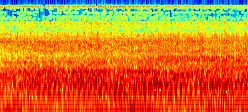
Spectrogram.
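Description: A decades-old metal lathe in Doboj, used to make unique rings and spinning tops, runs steadily, its loud mechanical hum and rattling drone holding an even level throughout with no pauses and no voices.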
